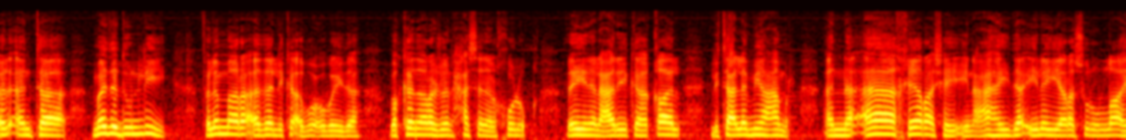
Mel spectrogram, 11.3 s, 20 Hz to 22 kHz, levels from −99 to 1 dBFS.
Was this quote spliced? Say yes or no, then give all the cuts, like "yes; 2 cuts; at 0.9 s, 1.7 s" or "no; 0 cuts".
no; 0 cuts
